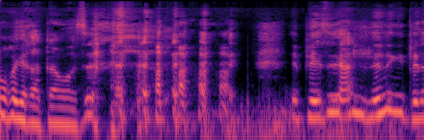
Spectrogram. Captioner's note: laughing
